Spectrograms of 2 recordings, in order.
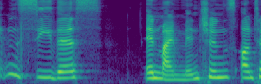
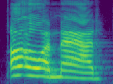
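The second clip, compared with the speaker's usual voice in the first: mock mad; 3 semitones higher, 8 dB louder than usual. Real, not acted.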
